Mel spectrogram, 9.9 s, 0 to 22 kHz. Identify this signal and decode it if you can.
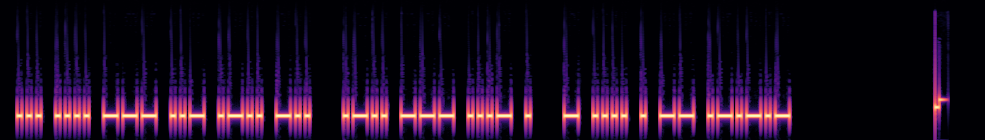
Morse code, heard as a keyed tone, about 25 wpm, 700 Hz. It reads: SHOULD LOVE THEM.
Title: Sentences from Top 1600 Words 25wpm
